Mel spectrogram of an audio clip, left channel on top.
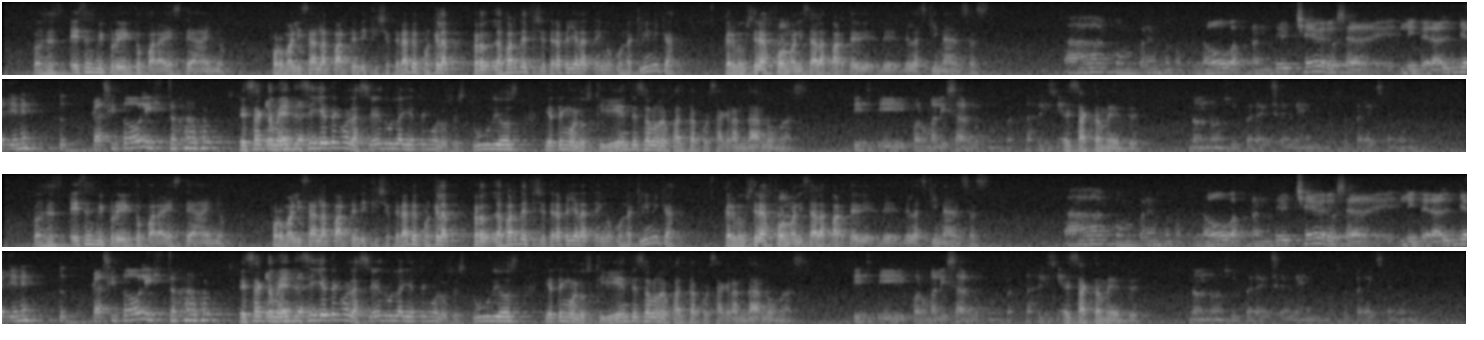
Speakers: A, on the left; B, on the right.
A: Entonces, ese es mi proyecto para este año, formalizar la parte de fisioterapia, porque la, perdón, la parte de fisioterapia ya la tengo con una clínica, pero me gustaría
B: ajá.
A: formalizar la parte de, de- de las finanzas.
B: Ah, comprendo, comprendo. No, bastante chévere. O sea, eh, literal, ya tienes t- casi todo listo. <laughs>
A: Exactamente,
B: Te falta.
A: sí, ya tengo la cédula, ya tengo los estudios, ya tengo los clientes, solo me falta pues agrandarlo más.
B: Sí, y formalizarlo, como tú estás diciendo.
A: Exactamente.
B: No, no, súper excelente, súper excelente.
